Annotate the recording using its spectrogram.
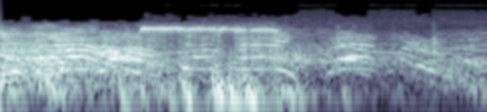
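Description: Basketball court game sound from an arena broadcast: sneakers squeaking on the hardwood and thuds of players and ball, over crowd noise. One held high squeal lasts under a second near the middle.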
